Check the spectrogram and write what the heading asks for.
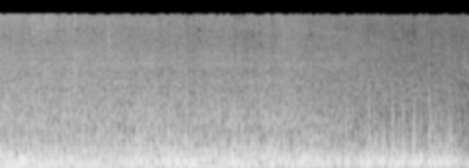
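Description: Off-road vehicle driving through a flooded, water-filled track: the engine's steady hum with water churning and splashing around it and wind buffeting the microphone. The engine hum drops away about two seconds in, leaving the rush of water and wind.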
